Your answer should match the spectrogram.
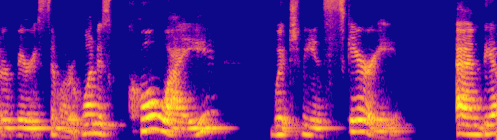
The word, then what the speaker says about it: kawaii: It's kawaii.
